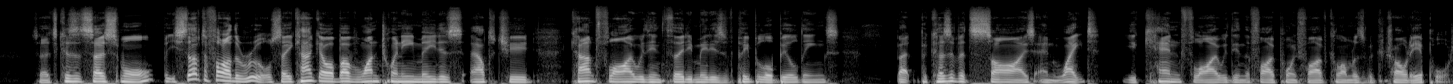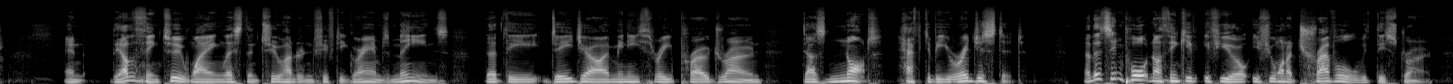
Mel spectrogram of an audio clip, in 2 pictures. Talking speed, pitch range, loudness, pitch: 185 wpm, 105-135 Hz, -21 LUFS, 115 Hz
